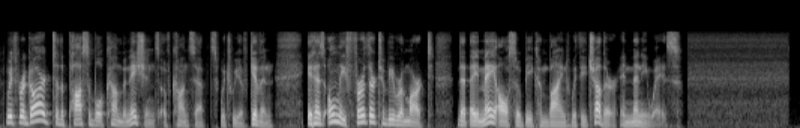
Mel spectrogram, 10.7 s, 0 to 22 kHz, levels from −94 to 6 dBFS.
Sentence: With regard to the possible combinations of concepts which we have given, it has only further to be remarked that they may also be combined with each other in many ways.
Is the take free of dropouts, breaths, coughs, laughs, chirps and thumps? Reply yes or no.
yes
